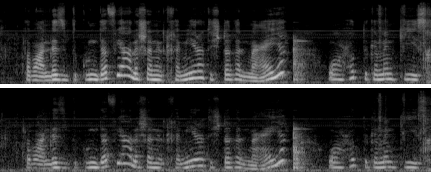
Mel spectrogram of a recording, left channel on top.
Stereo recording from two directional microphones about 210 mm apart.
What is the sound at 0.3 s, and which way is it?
Speech, 50° left (ahead or behind).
